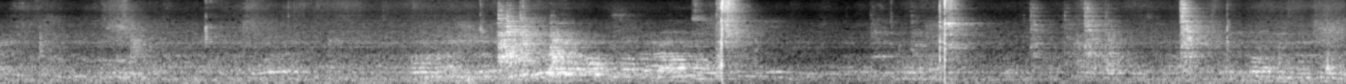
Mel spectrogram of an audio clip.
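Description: Restaurant room sound: indistinct voices in the background over a steady low hum, with a few sharp clicks in the second half.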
